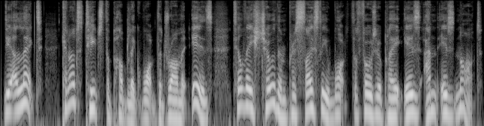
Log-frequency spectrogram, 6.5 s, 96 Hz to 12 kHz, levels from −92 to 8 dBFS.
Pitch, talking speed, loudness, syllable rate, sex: 155 Hz, 205 wpm, -17 LUFS, 5.5 syllables/s, male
